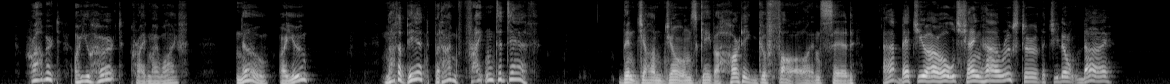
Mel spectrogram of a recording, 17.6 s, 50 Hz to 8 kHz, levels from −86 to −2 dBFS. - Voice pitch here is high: No, medium, 150 Hz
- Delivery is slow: Yes, slow, 130 wpm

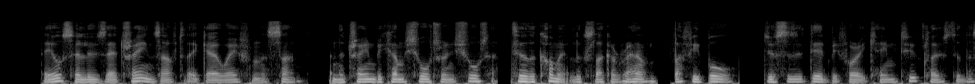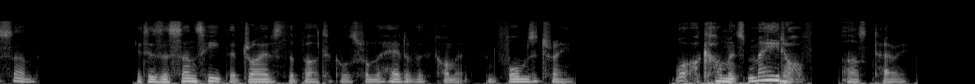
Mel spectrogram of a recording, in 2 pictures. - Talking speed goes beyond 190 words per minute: Yes, average, 200 wpm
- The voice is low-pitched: Yes, low, 115 Hz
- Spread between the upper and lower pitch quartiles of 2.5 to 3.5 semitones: Yes, average, 3.0 semitones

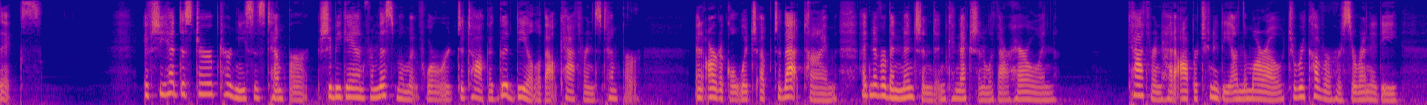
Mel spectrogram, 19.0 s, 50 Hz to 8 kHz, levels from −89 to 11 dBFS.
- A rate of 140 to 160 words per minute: Yes, average, 145 wpm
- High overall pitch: No, medium, 180 Hz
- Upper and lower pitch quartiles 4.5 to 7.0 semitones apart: Yes, average, 5.1 semitones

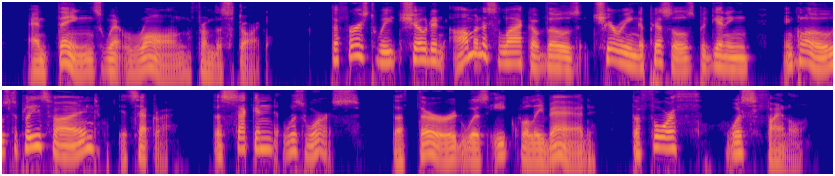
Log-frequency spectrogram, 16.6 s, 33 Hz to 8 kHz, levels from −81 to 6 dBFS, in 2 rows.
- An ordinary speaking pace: No, slow, 130 wpm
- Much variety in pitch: Yes, wide, 8.8 semitones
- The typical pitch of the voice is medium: No, low, 125 Hz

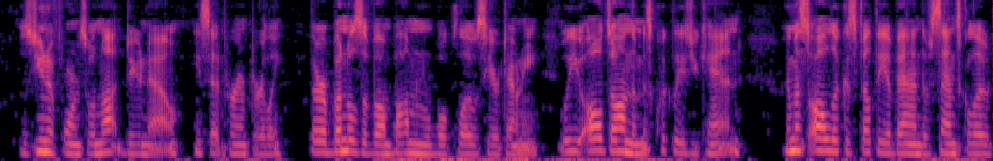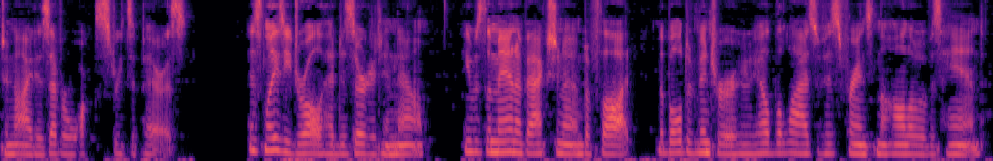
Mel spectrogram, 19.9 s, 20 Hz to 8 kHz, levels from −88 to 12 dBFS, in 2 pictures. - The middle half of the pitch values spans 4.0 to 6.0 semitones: No, narrow, 2.6 semitones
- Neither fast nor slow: No, fast, 235 wpm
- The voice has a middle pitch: Yes, medium, 180 Hz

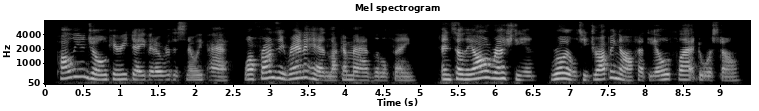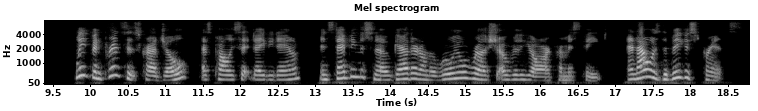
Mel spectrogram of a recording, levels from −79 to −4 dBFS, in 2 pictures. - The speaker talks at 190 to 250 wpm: Yes, fast, 205 wpm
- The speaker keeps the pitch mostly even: No, average, 5.0 semitones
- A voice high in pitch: Yes, high, 220 Hz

